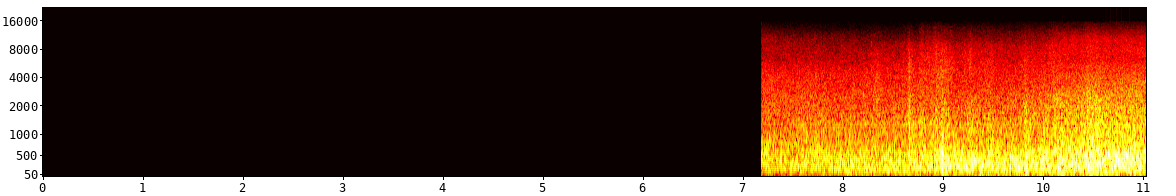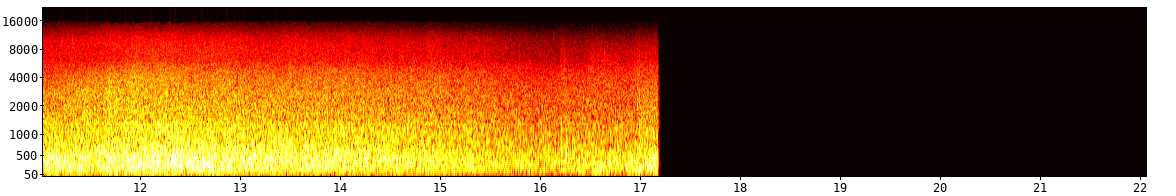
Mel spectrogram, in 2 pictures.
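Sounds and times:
ocean waves breaking on beach: 0:07.2 - 0:17.2.

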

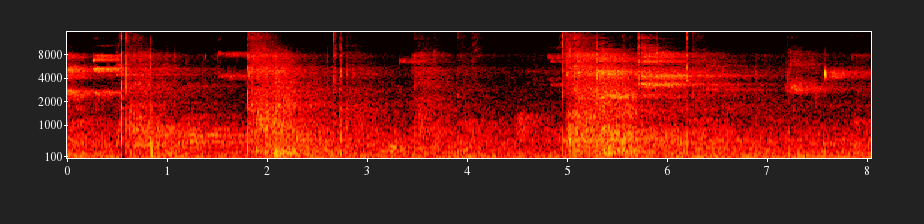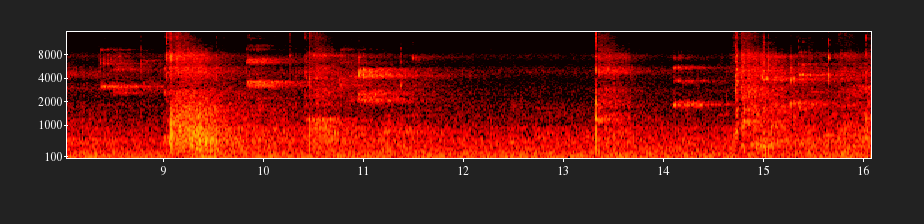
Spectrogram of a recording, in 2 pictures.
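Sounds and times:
shoes squeaking on court floor: 0:00.0 - 0:02.0, 0:04.8 - 0:11.8, 0:13.4 - 0:16.0.

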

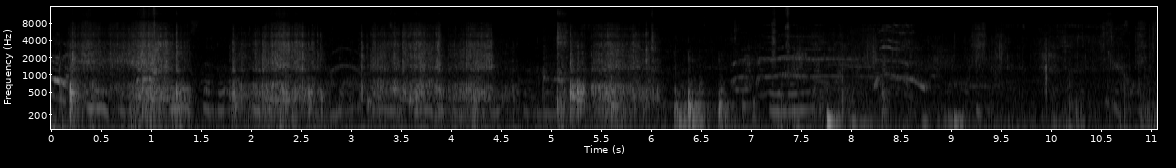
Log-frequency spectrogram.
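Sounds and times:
rooster crowing: 0:06.8 - 0:08.8.

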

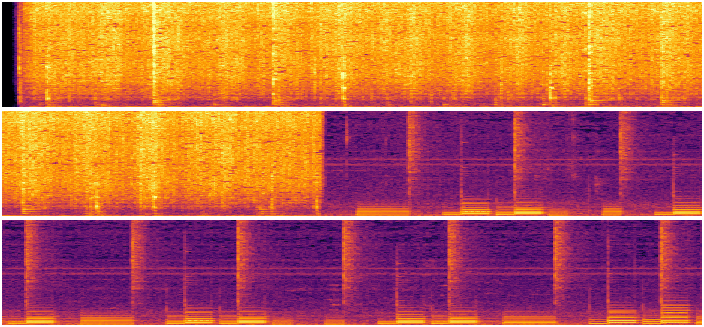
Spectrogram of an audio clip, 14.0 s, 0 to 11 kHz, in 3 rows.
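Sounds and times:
meat sizzling in a frying pan: 0:00.1 - 0:06.8
chopsticks clicking against pan: 0:00.2 - 0:06.6.

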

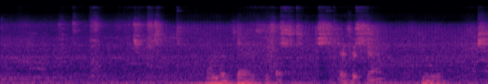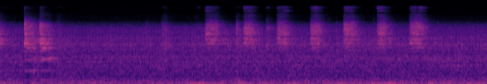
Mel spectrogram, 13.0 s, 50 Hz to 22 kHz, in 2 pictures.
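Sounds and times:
ratchet wrench clicking: 0:03.8 - 0:05.0, 0:09.1 - 0:12.3.

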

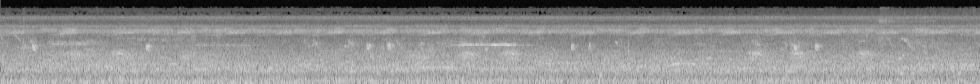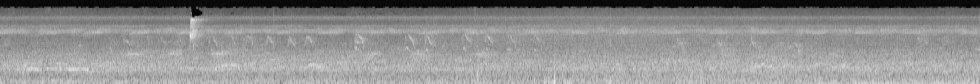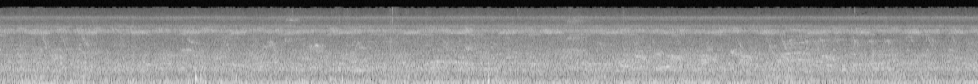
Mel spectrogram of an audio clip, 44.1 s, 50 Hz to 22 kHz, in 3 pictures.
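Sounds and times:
faint far-off voices: 0:00.0 - 0:44.0
birds chirping: 0:11.4 - 0:27.1.

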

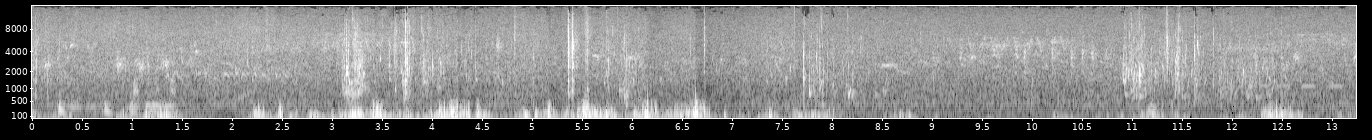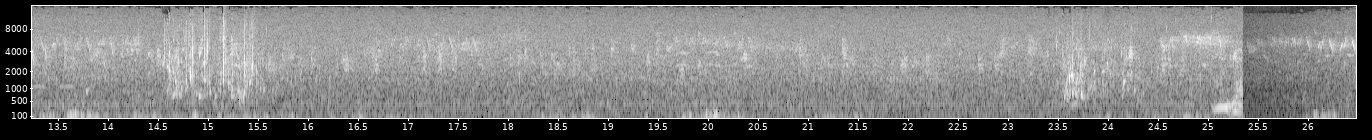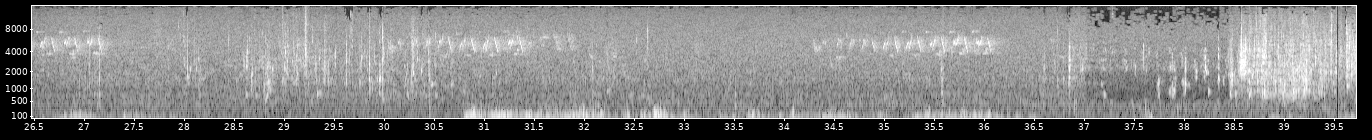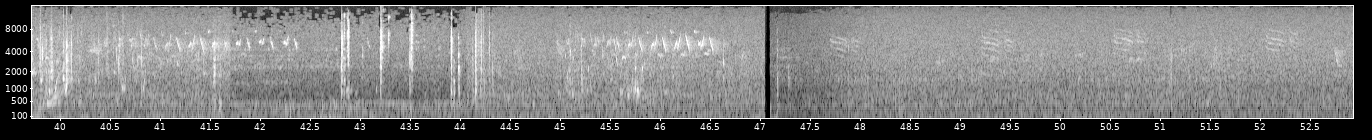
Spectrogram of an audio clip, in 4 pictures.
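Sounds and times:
water sloshing and splashing: 0:03.0 - 0:06.4, 0:07.3 - 0:08.6, 0:10.8 - 0:12.7, 0:14.4 - 0:15.8, 0:23.4 - 0:24.6, 0:27.9 - 0:30.8, 0:36.4 - 0:46.8.

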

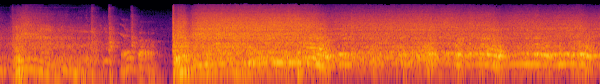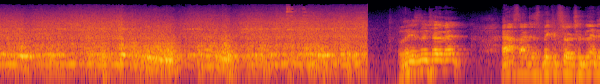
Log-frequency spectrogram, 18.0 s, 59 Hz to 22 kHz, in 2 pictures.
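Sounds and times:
electric blender running: 0:00.0 - 0:01.6, 0:02.6 - 0:14.6.

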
